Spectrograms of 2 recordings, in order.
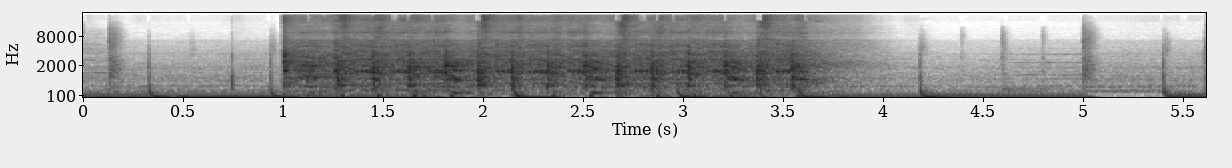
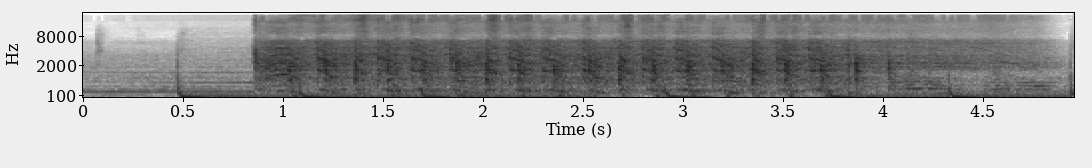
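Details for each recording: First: Even, strong cranking at roughly three beats a second with no fuel yet on a Lotus-engine-swapped Toyota Hilux, first spin-over after wiring; the engine turns over healthily. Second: Lotus-engined Toyota Hilux swap, first start after the starter fix: starter whirs briefly, engine catches with a rough uneven roar for a few seconds, then sags and dies; fires but won't keep running, cause unconfirmed.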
